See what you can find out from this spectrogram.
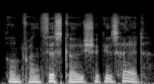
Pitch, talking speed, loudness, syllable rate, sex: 115 Hz, 195 wpm, -17 LUFS, 5.2 syllables/s, male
